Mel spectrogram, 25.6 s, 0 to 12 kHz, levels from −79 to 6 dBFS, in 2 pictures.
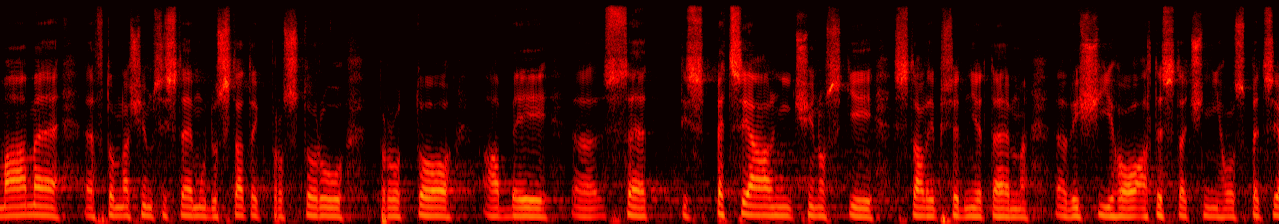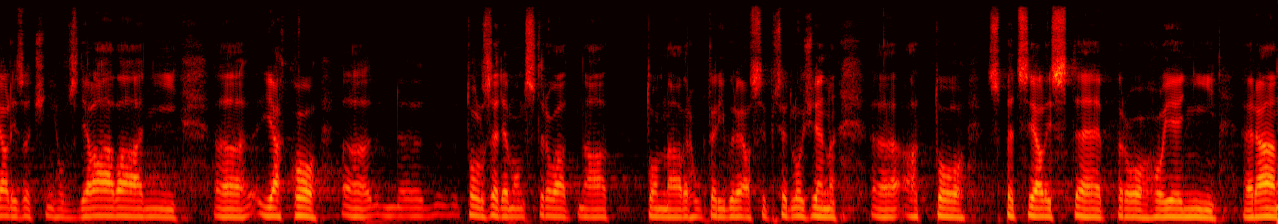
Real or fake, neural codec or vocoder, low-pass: real; none; 10.8 kHz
